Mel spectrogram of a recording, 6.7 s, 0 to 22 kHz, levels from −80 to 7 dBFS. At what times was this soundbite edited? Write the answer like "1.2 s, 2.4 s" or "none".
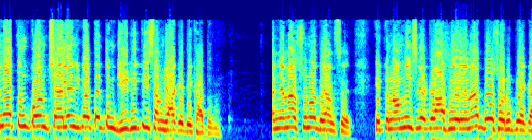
3.4 s

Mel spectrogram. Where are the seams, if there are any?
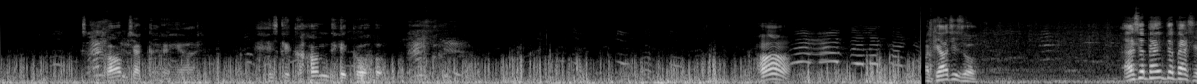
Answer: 9.3 s

